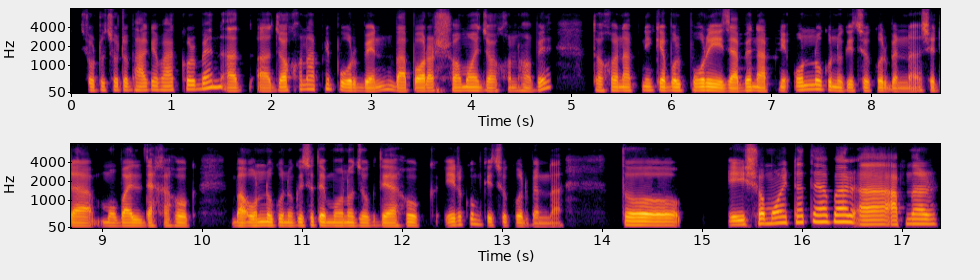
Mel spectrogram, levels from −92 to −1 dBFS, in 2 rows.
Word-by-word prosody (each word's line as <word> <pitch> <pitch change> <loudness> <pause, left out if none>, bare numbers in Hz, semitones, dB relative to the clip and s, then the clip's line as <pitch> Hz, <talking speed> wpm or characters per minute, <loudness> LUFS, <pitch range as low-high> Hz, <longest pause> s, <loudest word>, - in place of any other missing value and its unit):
ছোট, 120 -1 -4
ছোট 130 - -4
ভাগে 125 +3 -2
ভাগ 130 +1 -2
করবেন। 165 +8 +1 0.2
আদ 105 - -2 0.2
আ - - -1 0.2
যখন 115 +6 -1
আপনি 160 +2 -8
পড়বেন 105 -2 +1 0.2
বা 100 - +2
পড়ার 105 0 +2
সময় 115 +1 +1
যখন 105 +1 -6
হবে 100 +5 -2 0.5
তখন 115 +1 -1
আপনি 110 +3 -7
কেবল 115 -1 +3
পড়েই 120 -2 +5
যাবেন, 110 +5 +2
আপনি 115 - -7 0.2
অন্য 145 +3 +1
কোনো 115 -4 +2
কিছু 110 0 -2
করবেন 100 -3 -2
না। - - -5
সেটা 110 0 0 0.3
মোবাইল 105 +1 +2
দেখা 105 +1 -3
হোক 105 -2 +2 0.5
বা 110 - +4
অন্য 120 +2 +2
কোন 115 -1 +1
কিছুতে 120 +1 +1
মনোযোগ 110 -1 0
দেয়া 105 -1 +3
হোক 110 -3 +2 0.3
এরকম 140 +6 -2
কিছু 120 -1 -3
করবেন 95 -3 -3
না। - - -9 0.6
তো 135 -1 +5 1.0
এই 145 - +4
সময়টাতে 205 +7 +2
আবার 235 0 +4
অ্যা 150 0 +4 0.3
আপনার 170 +2 0
115 Hz, 160 wpm, -23 LUFS, 105-140 Hz, 1.0 s, পড়েই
